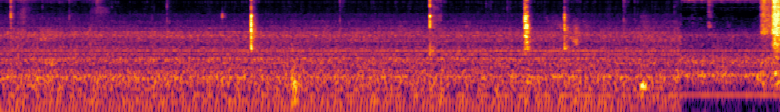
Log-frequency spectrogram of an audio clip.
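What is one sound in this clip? A spoon scrapes and clinks against a bowl.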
